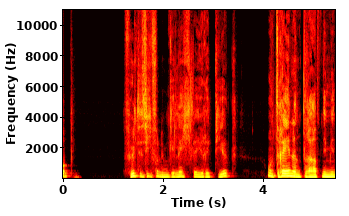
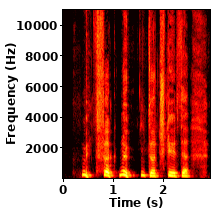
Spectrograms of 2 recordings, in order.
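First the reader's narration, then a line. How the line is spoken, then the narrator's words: Laughing call. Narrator (German): rief der Barbier lachend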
